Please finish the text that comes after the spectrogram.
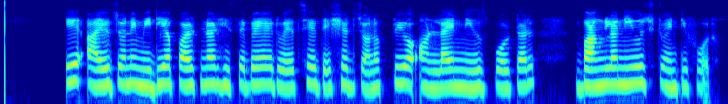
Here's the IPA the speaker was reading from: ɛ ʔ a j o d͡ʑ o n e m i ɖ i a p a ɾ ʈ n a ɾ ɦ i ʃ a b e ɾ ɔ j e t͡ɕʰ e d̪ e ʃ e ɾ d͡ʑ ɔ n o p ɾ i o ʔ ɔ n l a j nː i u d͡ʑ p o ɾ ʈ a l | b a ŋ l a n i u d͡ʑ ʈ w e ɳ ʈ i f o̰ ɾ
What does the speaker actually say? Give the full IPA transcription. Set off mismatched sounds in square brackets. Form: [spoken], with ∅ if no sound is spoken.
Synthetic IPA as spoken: [e] ʔ a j o d͡ʑ o n e m i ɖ i a p a ɾ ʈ n a ɾ ɦ i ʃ [e] b e ɾ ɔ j e t͡ɕʰ e d̪ e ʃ e ɾ d͡ʑ ɔ n o p ɾ i o ʔ ɔ n l a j nː i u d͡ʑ p o ɾ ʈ a l | b a ŋ l a n i u d͡ʑ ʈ w e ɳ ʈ i f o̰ ɾ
